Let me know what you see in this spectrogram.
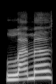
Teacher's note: Lemme survives because dropping the T sound and blending let and me doesn't confuse anyone.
